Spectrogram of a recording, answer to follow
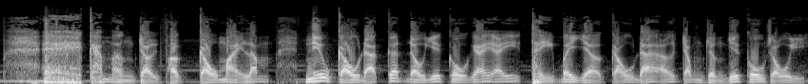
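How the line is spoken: Relieved sigh. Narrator (Vietnamese): Sáu thở dài, thở phào nhẹ nhõm

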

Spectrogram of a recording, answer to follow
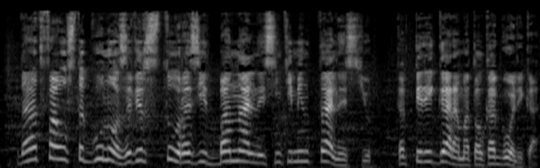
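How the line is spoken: Scoffing. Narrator (Russian): хмыкнул сосед

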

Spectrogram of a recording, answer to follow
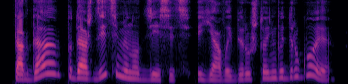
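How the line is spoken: Calm. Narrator (Russian): ответила спокойно

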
